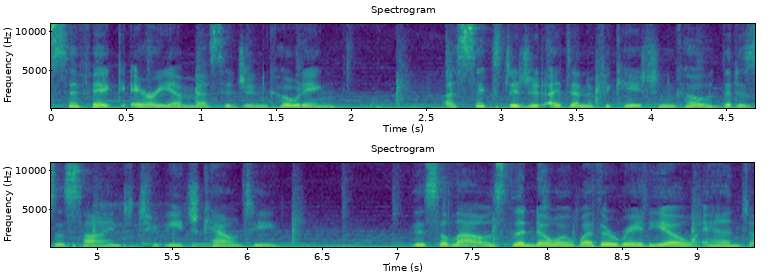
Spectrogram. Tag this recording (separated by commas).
Music, Speech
